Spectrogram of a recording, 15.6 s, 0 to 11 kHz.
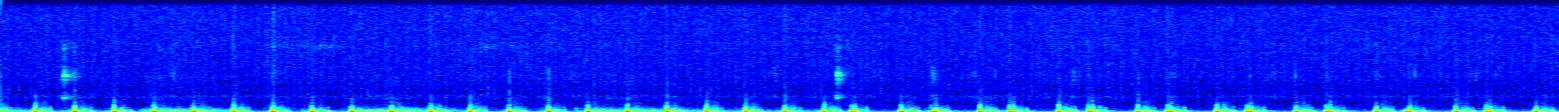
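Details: Heart sounds with frequent arrhythmias caused by compression of the heart; low thumps about 76 a minute with uneven spacing and frequent out-of-step extra beats; irregular rhythm.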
